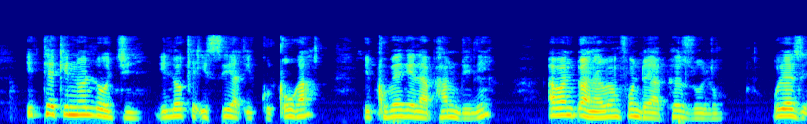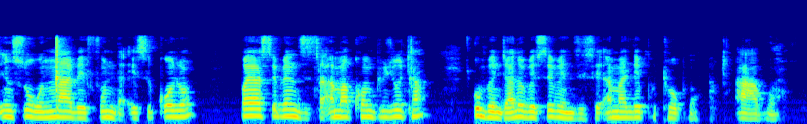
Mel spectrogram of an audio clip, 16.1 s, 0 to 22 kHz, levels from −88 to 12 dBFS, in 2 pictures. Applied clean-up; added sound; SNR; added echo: none; none; none; none.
